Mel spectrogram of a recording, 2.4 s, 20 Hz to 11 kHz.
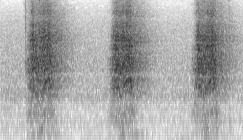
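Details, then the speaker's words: Honda Spree 2-stroke scooter (probably 1984 engine) with a new starter fitted: three labored, grinding crank attempts, never catching, same as the old starter. Something is bound up; suspected drive pulley or bendix not meshing with the starter, chewed bendix teeth. "so something's too tight in there it's just not turning so now i'm thinking that something's bound up here with either the drive pulley or the bendix or the way the starters matching up with the bendix"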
